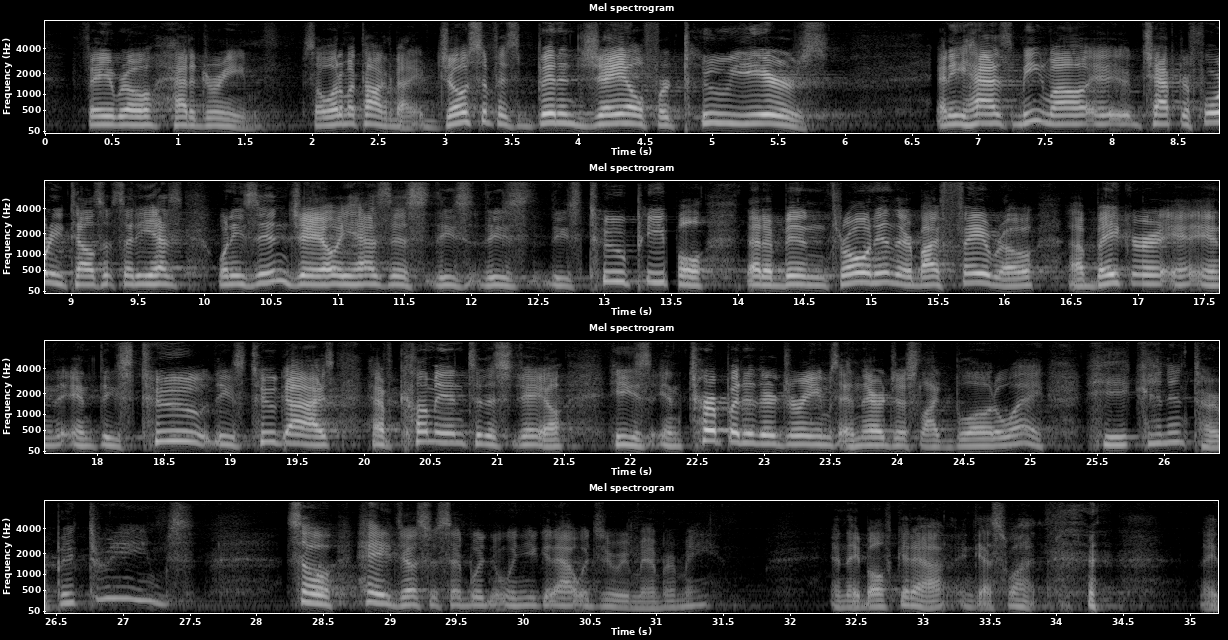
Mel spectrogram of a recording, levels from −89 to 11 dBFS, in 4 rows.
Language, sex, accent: English, male, American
